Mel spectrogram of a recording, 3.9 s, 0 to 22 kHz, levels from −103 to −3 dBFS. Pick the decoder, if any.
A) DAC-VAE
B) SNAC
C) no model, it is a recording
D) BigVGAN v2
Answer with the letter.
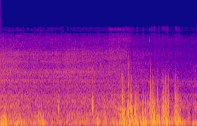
C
